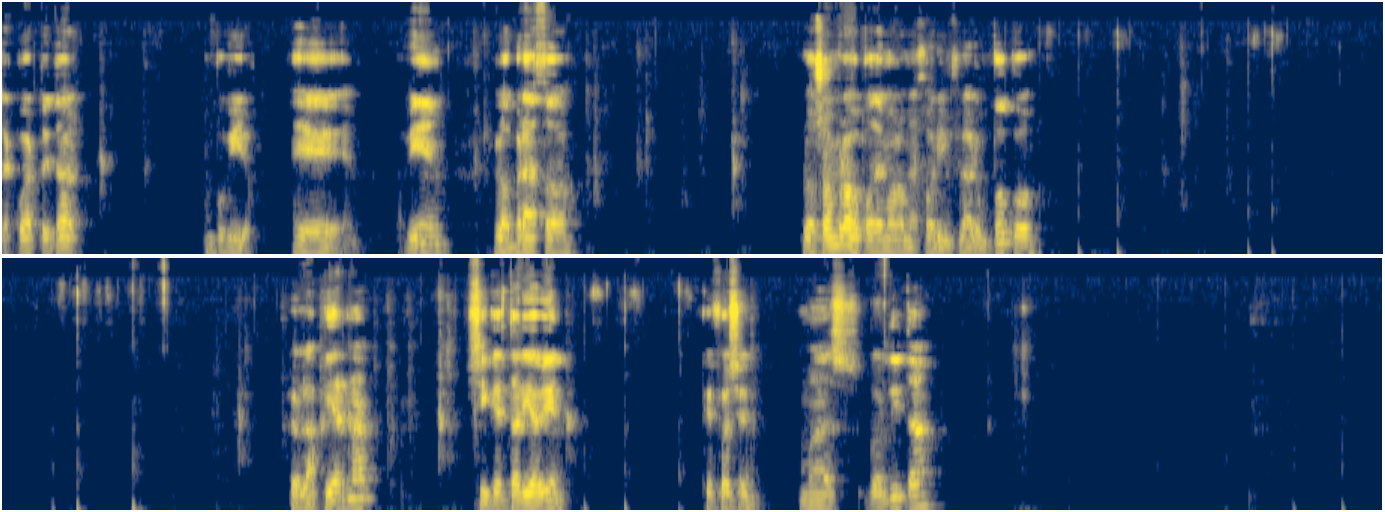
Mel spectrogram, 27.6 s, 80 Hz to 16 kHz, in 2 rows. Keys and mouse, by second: 10.1-12.1 drag, 11.6 z, 12.1 shift+middle click, 12.5 click, 13.1-14.3 middle drag, 14.3-15.5 drag, 15.5-19.6 middle drag, 17.5 alt+q, 18.7 z, 19.6-21.0 drag, 21.0-24.5 shift+middle drag, 23.9 g, 24.5-27.6 drag.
